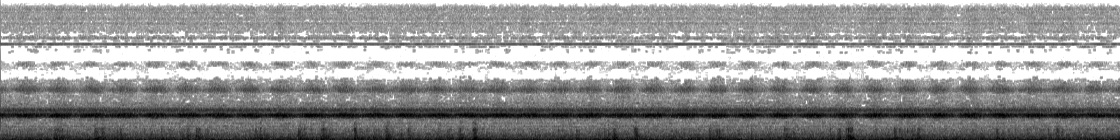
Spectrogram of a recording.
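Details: At Lake Arrowhead, California, crickets chirp in a constant shrill trill with rapid rhythmic pulsing, about a hundred loose beats a minute, over low background rumble and light ticking sounds.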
